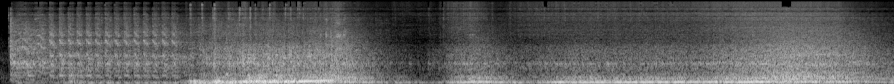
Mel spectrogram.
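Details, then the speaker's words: 1970 Dodge Charger, new fuel hose and filter, 2 gallons in tank: rhythmic cranking, brief catch, revs and sags without idling; not picking up fuel to the pump. "Well, this thing's not picking up fuel to the fuel pump. So, I'm going to just try to pressurize this tank a little bit."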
